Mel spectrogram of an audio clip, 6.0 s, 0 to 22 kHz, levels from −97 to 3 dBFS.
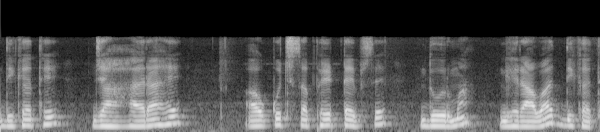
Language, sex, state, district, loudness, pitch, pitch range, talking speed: Chhattisgarhi, male, Chhattisgarh, Raigarh, -15 LUFS, 140 Hz, 125-170 Hz, 140 wpm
